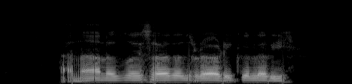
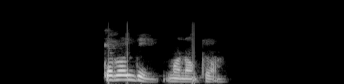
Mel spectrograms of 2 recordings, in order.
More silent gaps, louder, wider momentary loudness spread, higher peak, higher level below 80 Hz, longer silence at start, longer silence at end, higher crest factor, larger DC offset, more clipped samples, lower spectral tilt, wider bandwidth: neither; second, -30 LUFS vs -18 LUFS; about the same, 11 LU vs 11 LU; second, -14 dBFS vs -2 dBFS; second, -68 dBFS vs -54 dBFS; second, 0.6 s vs 1.05 s; second, 0.6 s vs 1.2 s; about the same, 16 dB vs 20 dB; neither; neither; about the same, -8 dB/octave vs -8.5 dB/octave; about the same, 7 kHz vs 7.2 kHz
